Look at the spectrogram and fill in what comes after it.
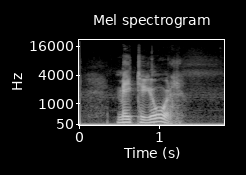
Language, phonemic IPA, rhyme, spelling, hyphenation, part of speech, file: Dutch, /ˌmeː.teːˈoːr/, -oːr, meteoor, me‧te‧oor, noun, Nl-meteoor.ogg
- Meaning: 1. meteor 2. luminary (light-emitting celestial object)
